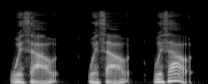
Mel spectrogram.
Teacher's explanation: The stress is on the second syllable, without.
